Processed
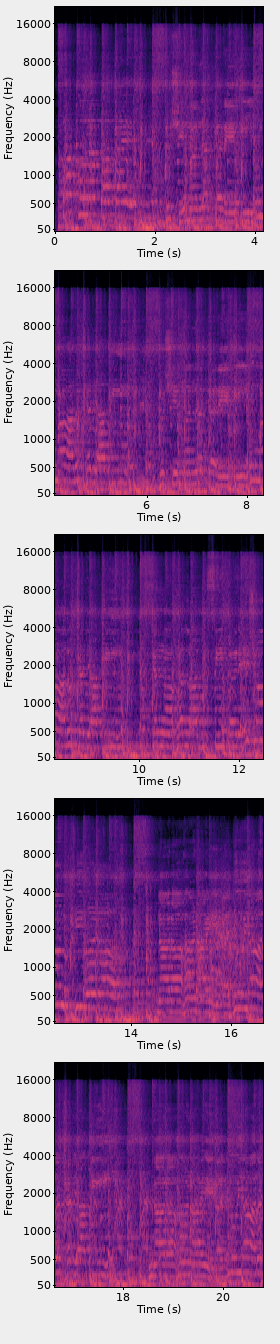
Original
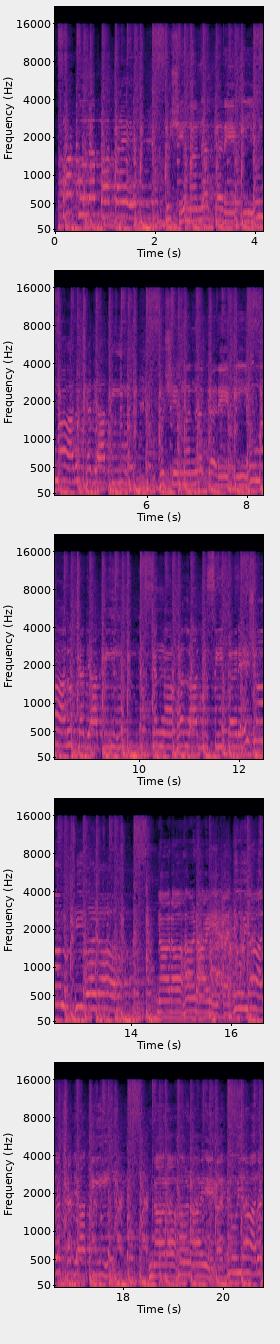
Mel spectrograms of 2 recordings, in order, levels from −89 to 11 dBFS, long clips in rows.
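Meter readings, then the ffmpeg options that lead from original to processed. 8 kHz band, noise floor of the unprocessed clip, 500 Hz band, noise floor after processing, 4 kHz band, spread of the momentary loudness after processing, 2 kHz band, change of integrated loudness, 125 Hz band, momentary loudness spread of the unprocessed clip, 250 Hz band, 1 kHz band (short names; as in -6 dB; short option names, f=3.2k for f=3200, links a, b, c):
-2.5 dB, -32 dBFS, -4.0 dB, -34 dBFS, -1.0 dB, 2 LU, -3.5 dB, -3.5 dB, -3.5 dB, 2 LU, -3.5 dB, -4.5 dB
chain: -filter_complex "[0:a]equalizer=f=5.3k:t=o:w=0.24:g=10,bandreject=f=850:w=12,asplit=2[a][b];[b]aecho=0:1:83|166|249|332|415:0.376|0.169|0.0761|0.0342|0.0154[c];[a][c]amix=inputs=2:normalize=0,asoftclip=type=tanh:threshold=-16dB,volume=-3.5dB"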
